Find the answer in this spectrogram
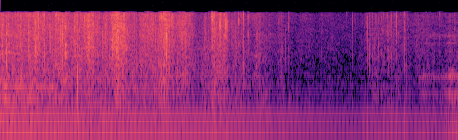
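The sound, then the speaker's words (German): Someone rummages through a plastic bag looking for a sponge they brought, producing steady crinkling and rustling with small crackles, fairly soft, easing off slightly toward the end. “Das erste, was ich mitgebracht habe, wenn ich es denn finde in meiner Tüte”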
